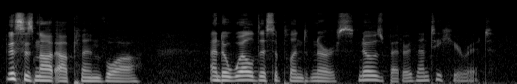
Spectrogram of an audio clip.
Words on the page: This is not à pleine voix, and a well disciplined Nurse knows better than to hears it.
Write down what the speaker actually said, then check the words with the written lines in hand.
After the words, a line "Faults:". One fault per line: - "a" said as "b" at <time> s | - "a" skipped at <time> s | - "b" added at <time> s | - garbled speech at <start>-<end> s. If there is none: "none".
This is not à pleine voix, and a well disciplined Nurse knows better than to hear it.
Faults:
- "hears" said as "hear" at 4.4 s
